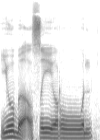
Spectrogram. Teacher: Huruf ro ini memiliki harakat dhamah, maka huruf ro juga dibaca tabkhim, dibaca tebal. Kemudian run dibaca panjang.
